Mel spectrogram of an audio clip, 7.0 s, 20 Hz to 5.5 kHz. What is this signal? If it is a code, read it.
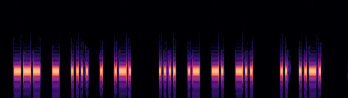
Morse code, heard as a keyed tone, about 25 wpm, spaced as for 20 wpm, 600 Hz. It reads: OTHER HAND IF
